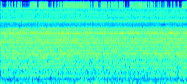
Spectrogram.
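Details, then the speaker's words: MG ZS EV under the bonnet on a warm day while charging after a motorway trip: steady, even rushing whoosh of the radiator fan running hard, no ticks, knocks or wobble; normal cooling fan. "and all this pipe work here is also the coolant system loads of pipe work going on for all the coolant and that oh yeah the the fan is the fan on the radiator is is wearing away"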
